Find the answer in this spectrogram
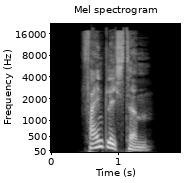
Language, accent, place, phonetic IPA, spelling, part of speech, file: German, Germany, Berlin, [ˈfaɪ̯ntlɪçstəm], feindlichstem, adjective, De-feindlichstem.ogg
- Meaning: strong dative masculine/neuter singular superlative degree of feindlich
